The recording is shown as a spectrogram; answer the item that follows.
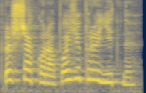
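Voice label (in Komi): прӧща кора позьӧ прӧйдитны, Komi, female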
